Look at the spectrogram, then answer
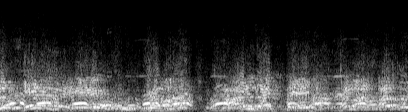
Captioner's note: dogs barking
